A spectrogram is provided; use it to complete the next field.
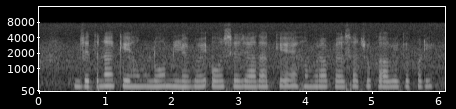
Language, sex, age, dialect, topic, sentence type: Magahi, female, 31-35, Western, banking, question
